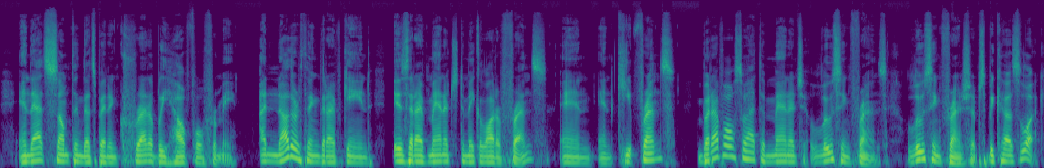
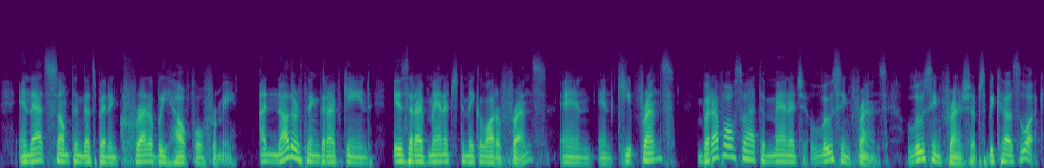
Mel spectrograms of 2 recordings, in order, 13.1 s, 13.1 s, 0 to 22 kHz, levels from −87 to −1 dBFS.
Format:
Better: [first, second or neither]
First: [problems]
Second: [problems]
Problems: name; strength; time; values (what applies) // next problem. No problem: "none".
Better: first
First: none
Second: muffled; very; fading above 3 kHz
